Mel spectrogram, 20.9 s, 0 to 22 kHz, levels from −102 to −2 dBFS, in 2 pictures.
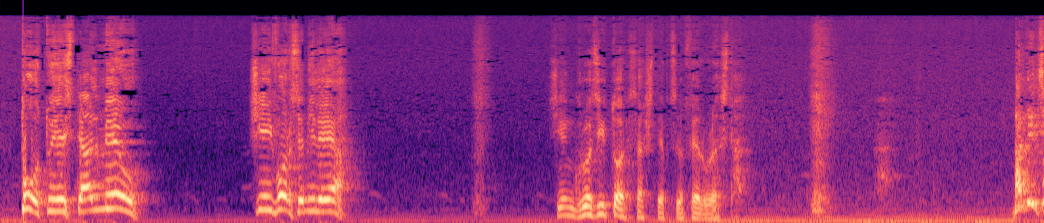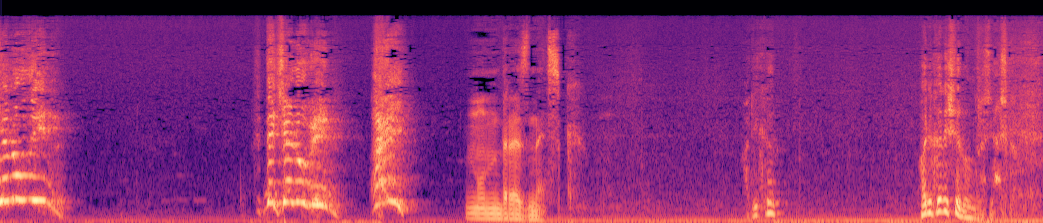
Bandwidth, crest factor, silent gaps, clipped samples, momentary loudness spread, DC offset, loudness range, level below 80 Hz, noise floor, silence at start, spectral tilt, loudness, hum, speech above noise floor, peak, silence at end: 16.5 kHz; 16 dB; none; under 0.1%; 25 LU; under 0.1%; 9 LU; -34 dBFS; -46 dBFS; 0 s; -4 dB/octave; -13 LUFS; 50 Hz at -40 dBFS; 33 dB; 0 dBFS; 0 s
